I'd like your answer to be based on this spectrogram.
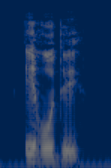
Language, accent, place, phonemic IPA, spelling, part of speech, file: French, France, Lyon, /e.ʁɔ.de/, éroder, verb, LL-Q150 (fra)-éroder.wav
- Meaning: to erode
